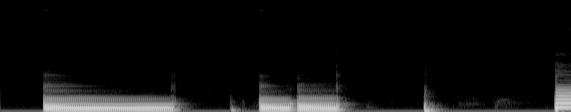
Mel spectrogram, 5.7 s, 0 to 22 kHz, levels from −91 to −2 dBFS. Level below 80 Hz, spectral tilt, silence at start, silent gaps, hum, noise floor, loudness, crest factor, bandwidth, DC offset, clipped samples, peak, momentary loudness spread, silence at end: -32 dBFS; -14.5 dB/octave; 0.45 s; none; none; -82 dBFS; -25 LUFS; 14 dB; 1 kHz; under 0.1%; under 0.1%; -10 dBFS; 17 LU; 0 s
